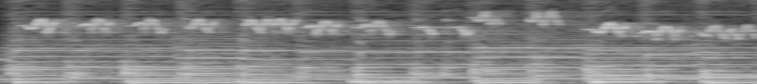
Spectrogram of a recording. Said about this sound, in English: Now that your holiday shopping list is figured out, enjoy this bird singing jingle bells.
